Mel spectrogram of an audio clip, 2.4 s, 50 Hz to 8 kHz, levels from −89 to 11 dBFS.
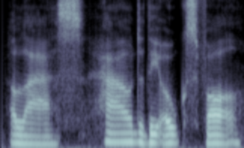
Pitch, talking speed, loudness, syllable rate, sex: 120 Hz, 150 wpm, -16 LUFS, 3.4 syllables/s, male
